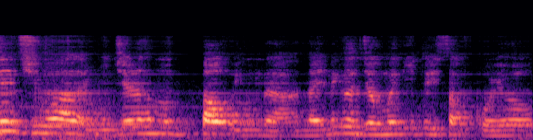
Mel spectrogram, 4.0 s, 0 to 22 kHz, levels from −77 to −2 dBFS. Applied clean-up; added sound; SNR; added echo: neural separator model SepFormer DNS4.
